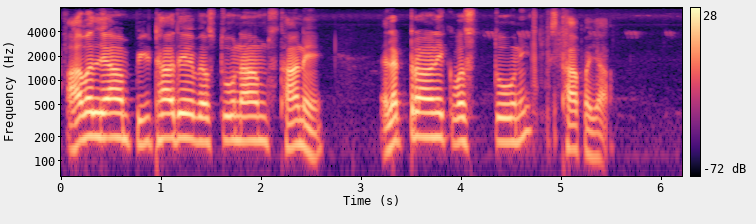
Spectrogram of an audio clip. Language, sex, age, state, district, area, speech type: Sanskrit, male, 18-30, Karnataka, Shimoga, rural, read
